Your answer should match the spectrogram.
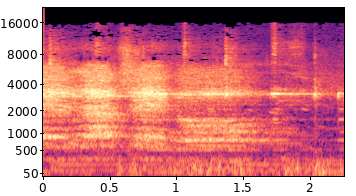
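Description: A children's choir singing together in unison, with instrumental backing music underneath.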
